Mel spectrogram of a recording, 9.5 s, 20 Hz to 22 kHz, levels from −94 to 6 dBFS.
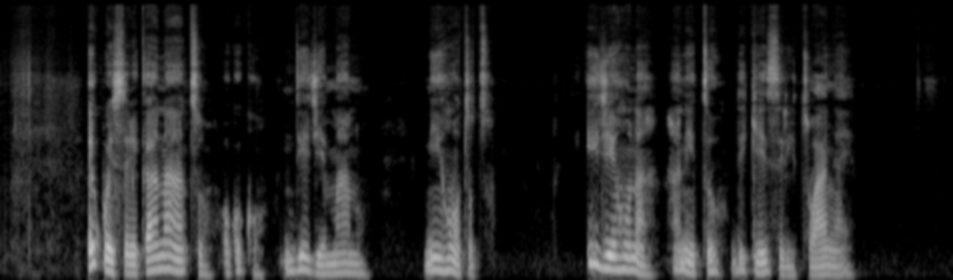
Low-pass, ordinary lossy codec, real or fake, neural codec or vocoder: none; none; real; none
